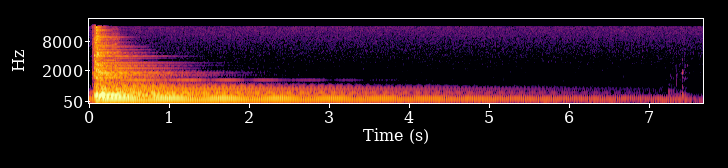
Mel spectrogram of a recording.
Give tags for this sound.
acoustic
chord
strummed
guitar
small
scale

